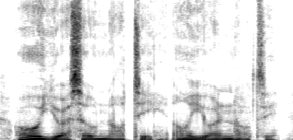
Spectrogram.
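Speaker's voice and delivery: low, soft teasing scolding; soft insult. Retold or imitated. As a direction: re-enact a gentle, half-hearted insult, pitched low. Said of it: "soft insult".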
